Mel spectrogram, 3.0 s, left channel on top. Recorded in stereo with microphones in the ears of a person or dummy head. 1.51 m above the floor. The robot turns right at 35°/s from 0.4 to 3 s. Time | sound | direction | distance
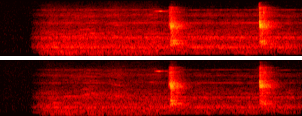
0.4 | a squeak | 85° left | 2.5 m
1.7 | ticking | 10° right (ahead or behind) | 1.0 m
